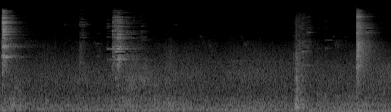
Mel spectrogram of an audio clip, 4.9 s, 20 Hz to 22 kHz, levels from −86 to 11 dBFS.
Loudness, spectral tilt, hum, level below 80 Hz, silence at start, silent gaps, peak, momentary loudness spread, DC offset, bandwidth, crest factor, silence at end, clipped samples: -40 LUFS; -2 dB/octave; none; -56 dBFS; 0 s; none; -12 dBFS; 14 LU; under 0.1%; 16 kHz; 28 dB; 0 s; under 0.1%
